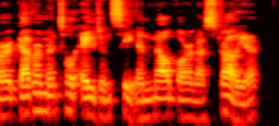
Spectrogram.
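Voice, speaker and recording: Using a normal speaking voice, a man talks at a fairly quick pace. His pitch variation is ordinary, and the recording is very clean with a silent background. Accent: American. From Arizona, USA. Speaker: podcast host. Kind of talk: podcast intro read.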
